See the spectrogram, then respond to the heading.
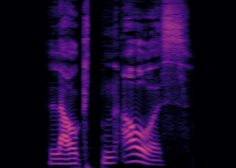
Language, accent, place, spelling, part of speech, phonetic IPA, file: German, Germany, Berlin, laugten aus, verb, [ˌlaʊ̯ktn̩ ˈaʊ̯s], De-laugten aus.ogg
- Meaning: inflection of auslaugen: 1. first/third-person plural preterite 2. first/third-person plural subjunctive II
